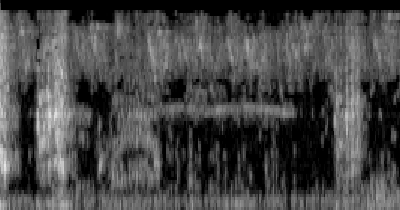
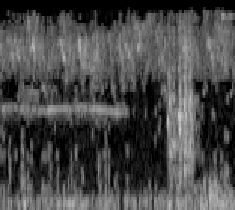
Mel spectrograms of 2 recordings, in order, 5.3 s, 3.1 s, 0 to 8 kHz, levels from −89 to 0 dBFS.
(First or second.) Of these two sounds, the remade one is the first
